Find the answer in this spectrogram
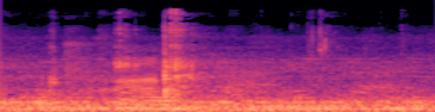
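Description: Steady low hum of an electric potter's wheel running, with a short vocal sound from a man about three quarters of a second in.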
